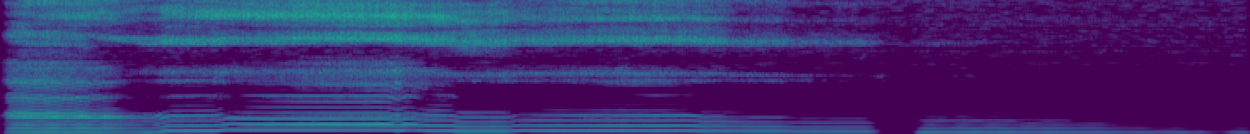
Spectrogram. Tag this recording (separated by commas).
Female singing, Human voice, Singing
